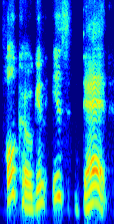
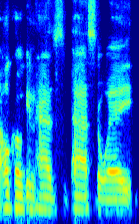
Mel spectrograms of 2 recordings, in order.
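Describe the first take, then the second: First: It is said in a cheerful tone. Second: It is said in a somber tone.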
